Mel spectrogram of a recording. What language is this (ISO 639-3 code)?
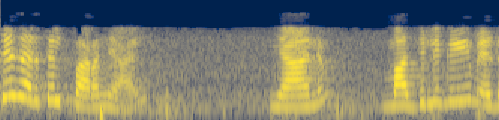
mal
